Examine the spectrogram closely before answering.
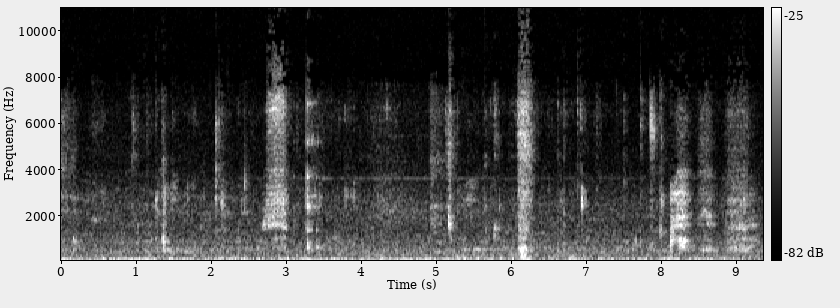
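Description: Faint eating sounds: a metal fork and spoon clicking against a bowl now and then, with short bursts of slurping and chewing noodles over a faint low room hum.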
